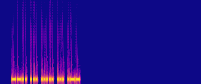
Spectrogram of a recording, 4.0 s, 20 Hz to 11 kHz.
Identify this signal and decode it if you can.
Morse code, heard as a keyed tone, about 46 wpm, 700 Hz. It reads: ZS5SW
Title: DXCC-100 Call Signs - 5 Characters - Repeated 2x - 45wpm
